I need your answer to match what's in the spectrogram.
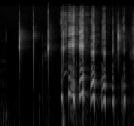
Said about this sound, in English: And her two snaps leads into my two snaps, because my two snaps came. Wait, when, is it two snaps or claps? Because I've been saying claps. Okay. Listen, it's a snap and a clap.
